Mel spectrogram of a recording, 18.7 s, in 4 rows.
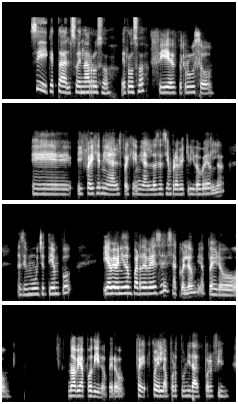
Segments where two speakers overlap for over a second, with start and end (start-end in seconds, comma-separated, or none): none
